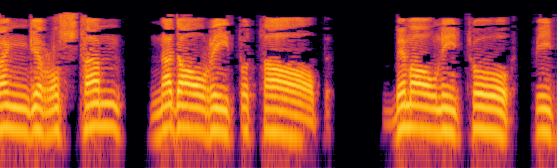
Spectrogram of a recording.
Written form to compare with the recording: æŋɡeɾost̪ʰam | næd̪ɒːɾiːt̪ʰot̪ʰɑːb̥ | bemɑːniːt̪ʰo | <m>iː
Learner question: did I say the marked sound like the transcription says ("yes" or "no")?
no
